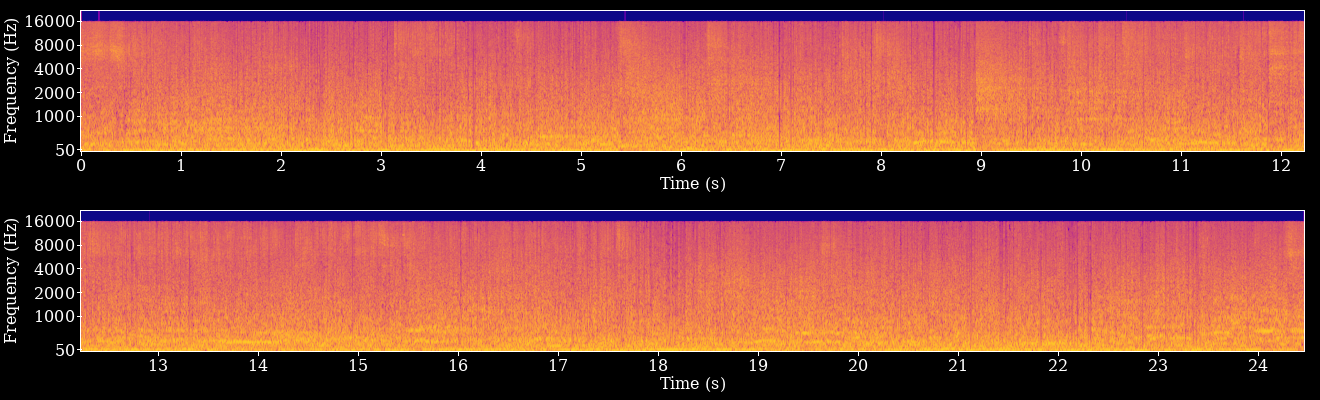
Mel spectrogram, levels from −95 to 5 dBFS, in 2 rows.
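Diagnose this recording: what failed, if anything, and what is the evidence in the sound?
Float read as integer, at the sample-format conversion stage, throughout the recording. The waveform sits nearly square at an almost fixed, high level, harsh and very loud, with background noise as loud as the main sound, though pitch remains traceable. This is likely 32-bit float data interpreted as 32-bit integer, letting sign and exponent bits dictate amplitude.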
